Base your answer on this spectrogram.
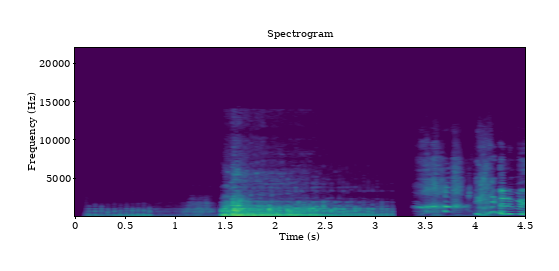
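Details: A walking tiger gives a deep, rasping roar, then people speak and applaud.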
